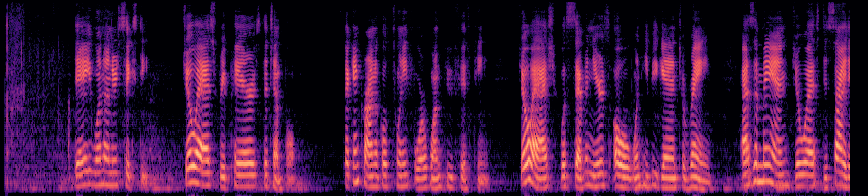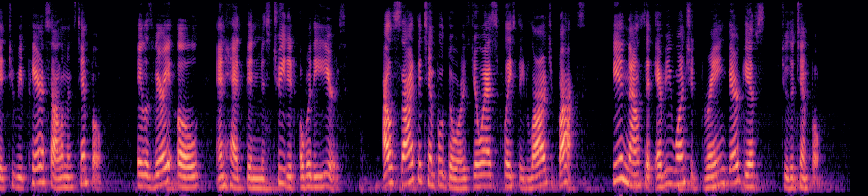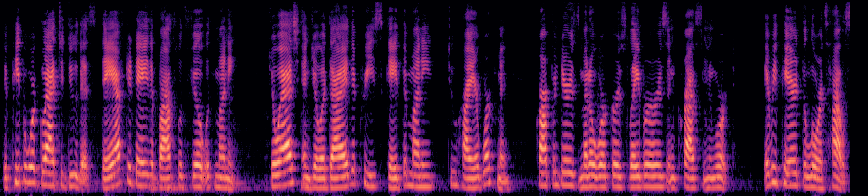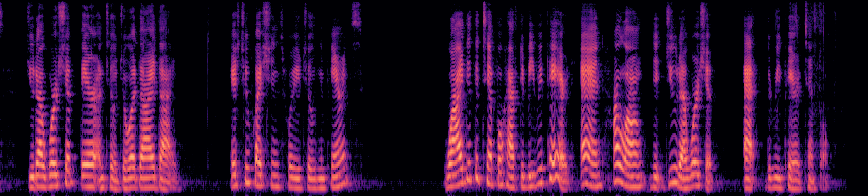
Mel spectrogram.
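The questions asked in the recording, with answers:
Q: Why did the temple have to be repaired?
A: It was very old and had been mistreated over the years.

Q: And how long did Judah worship at the repaired temple?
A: Until Joadiah died.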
